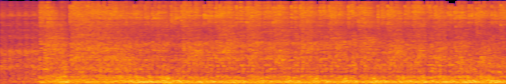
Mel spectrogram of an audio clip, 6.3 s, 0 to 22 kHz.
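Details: Newly built 6.2L L86 Gen V LT V8, Holley Terminator X EFI, BTR 225 cam, first start with coolant, open headers, no O2 sensor: catches at once into loud, steady, even run with no misses, knocks or ticking; healthy.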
